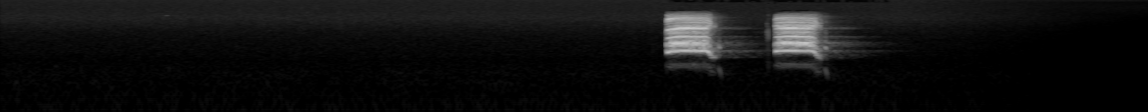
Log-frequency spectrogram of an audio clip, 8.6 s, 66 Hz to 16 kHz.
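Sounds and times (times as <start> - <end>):
Carrion crow Corvus corone cawing: 5.0 - 6.5.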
